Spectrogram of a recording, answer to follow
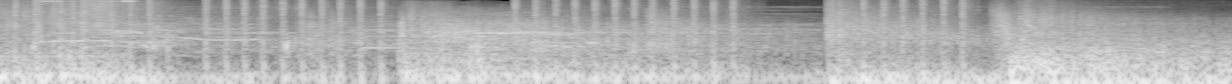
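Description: Battle sound effects: several bursts of rapid machine-gun fire, about ten shots a second, with short gaps between them, over a steady low rumble.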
